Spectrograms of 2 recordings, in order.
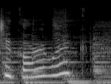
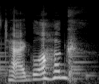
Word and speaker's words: Tagalog: I thought you said to garlic. Also, I did not know that was how that's pronounced. I've always thought it was tagalog.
